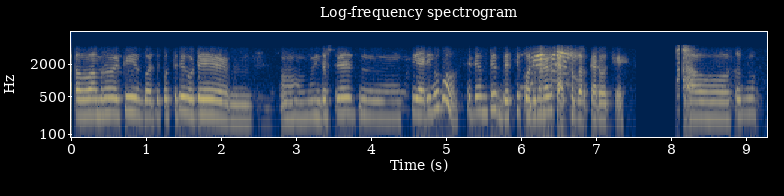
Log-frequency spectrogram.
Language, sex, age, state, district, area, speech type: Odia, female, 60+, Odisha, Gajapati, rural, conversation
